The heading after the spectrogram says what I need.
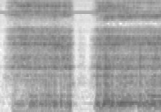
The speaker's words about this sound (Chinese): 有的狗狗警戒心比较重，当它吃饭的时候，有别人靠近，就以为对方是要来抢它的食物，因此会发出警告性的低吼声，像是这样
